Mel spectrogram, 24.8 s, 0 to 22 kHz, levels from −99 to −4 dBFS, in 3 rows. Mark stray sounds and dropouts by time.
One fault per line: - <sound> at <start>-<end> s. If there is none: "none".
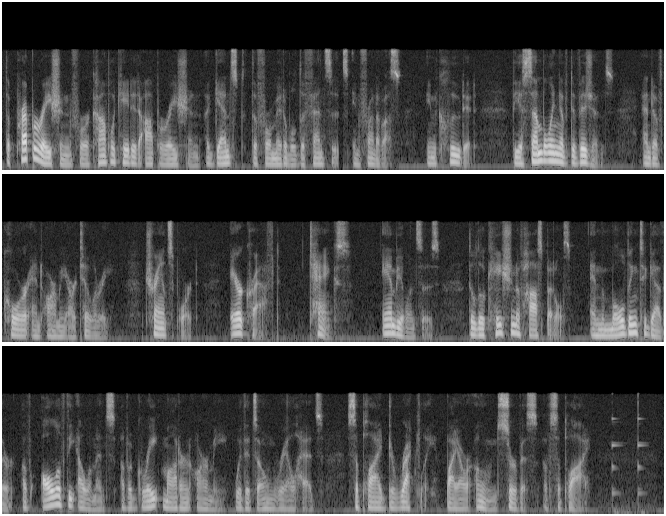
- dropout at 4.2-4.3 s
- tap at 24.2-24.7 s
